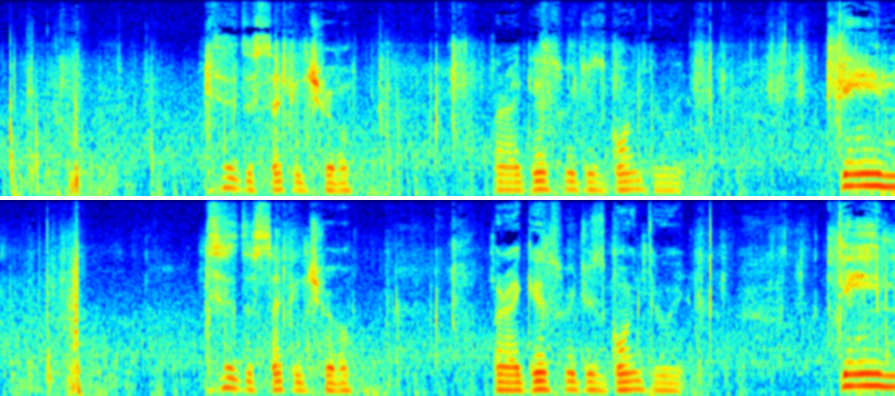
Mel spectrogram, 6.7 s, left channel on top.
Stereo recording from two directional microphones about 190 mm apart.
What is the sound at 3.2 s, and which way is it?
Mechanisms, 5° left (ahead or behind).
